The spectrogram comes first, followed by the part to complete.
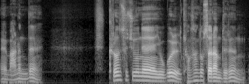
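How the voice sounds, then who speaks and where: Blunt, chatty man with bright voice. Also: fairly low pitch, measured pace, no echo, studio quality. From Chungcheong region, South Korea. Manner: chatty, blunt, frequent filler "예" and chuckles. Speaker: real estate livestream host. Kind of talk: casual livestream talk.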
